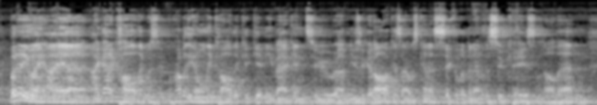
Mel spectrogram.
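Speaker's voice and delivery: ordinary talk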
